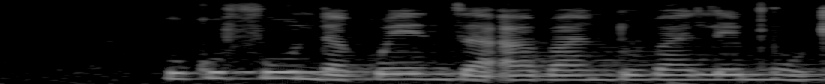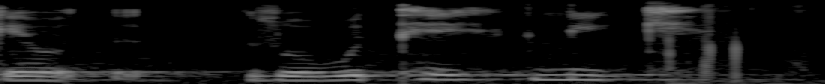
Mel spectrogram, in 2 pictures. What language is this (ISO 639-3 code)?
nbl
